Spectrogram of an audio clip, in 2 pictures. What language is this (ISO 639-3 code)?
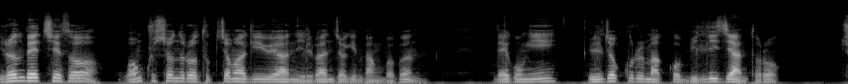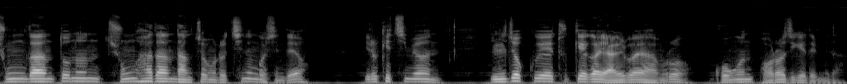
kor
